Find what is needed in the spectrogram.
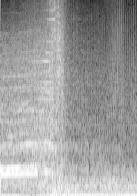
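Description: Logo-sting sound design: a held motor-like tone stops about half a second in, a whoosh follows just before one second, and a low rumble carries on, slowly fading.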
